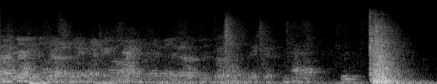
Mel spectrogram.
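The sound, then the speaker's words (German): A door slams shut as people storm out of a local courtroom: muffled voices and movement, then a single sharp, loud bang near the end. “sie polterten hinaus, schmissen die Türe zu und gingen ins nächste Wirtshaus”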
